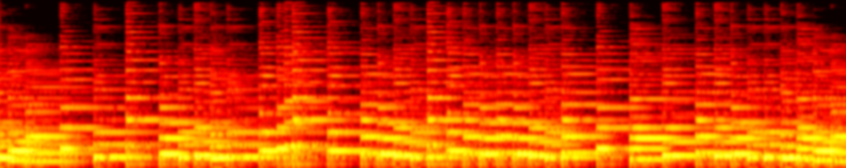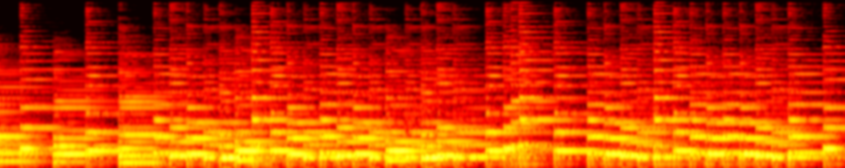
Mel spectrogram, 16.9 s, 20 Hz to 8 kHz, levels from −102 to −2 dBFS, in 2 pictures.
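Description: Nothing technical stands out here, and the audio just runs along without anything going wrong at any point.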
